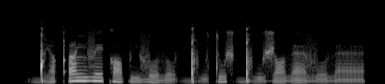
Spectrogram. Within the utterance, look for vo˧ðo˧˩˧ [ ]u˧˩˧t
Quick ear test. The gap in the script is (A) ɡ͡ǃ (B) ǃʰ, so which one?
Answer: A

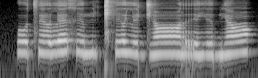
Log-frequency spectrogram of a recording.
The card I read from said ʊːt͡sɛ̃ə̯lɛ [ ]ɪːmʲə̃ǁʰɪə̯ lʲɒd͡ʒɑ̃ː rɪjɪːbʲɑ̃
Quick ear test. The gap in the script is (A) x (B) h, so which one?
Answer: A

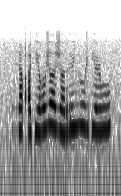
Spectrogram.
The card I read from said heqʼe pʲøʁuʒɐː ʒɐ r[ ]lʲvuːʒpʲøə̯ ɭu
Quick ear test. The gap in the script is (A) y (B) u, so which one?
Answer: A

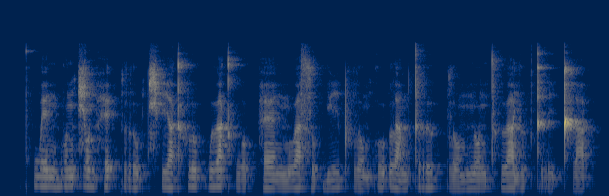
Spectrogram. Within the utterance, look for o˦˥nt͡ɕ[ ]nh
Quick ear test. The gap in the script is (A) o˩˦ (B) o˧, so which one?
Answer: B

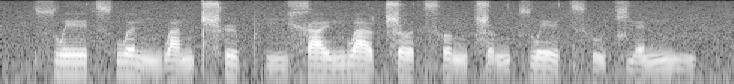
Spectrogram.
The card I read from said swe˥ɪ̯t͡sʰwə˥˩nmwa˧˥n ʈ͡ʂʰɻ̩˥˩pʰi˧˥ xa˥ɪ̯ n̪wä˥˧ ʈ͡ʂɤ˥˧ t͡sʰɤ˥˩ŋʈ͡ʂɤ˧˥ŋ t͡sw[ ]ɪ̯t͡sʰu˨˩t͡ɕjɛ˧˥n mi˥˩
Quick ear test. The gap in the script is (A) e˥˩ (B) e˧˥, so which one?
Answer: A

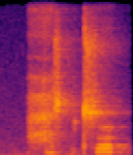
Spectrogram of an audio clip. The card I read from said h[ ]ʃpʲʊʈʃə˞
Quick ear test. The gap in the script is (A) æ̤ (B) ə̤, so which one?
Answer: A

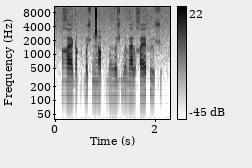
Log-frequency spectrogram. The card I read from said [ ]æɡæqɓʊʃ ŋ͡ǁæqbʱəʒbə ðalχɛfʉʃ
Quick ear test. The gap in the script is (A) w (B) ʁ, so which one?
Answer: B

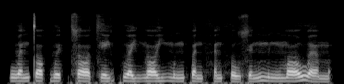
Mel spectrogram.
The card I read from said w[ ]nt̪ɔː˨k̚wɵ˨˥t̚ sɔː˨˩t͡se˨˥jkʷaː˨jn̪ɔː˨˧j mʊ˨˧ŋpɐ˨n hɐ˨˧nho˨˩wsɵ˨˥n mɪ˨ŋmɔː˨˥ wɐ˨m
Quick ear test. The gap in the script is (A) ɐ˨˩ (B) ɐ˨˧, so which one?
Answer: B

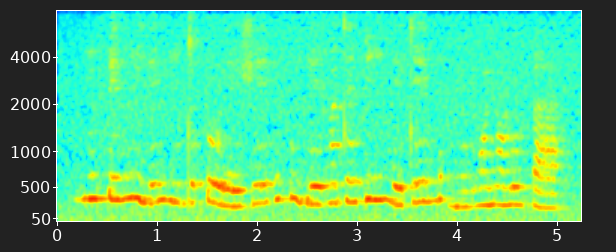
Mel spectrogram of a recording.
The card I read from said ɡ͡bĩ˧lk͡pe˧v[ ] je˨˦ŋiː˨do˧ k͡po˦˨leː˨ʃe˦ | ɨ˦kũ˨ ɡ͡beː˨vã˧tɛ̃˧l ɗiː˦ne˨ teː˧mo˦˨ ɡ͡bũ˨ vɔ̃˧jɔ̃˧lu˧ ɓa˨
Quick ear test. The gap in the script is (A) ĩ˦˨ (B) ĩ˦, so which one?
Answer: A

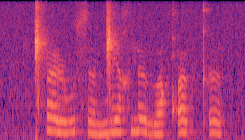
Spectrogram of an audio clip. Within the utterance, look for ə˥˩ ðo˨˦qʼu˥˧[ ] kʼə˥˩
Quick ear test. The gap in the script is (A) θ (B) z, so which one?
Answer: A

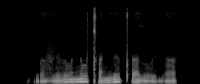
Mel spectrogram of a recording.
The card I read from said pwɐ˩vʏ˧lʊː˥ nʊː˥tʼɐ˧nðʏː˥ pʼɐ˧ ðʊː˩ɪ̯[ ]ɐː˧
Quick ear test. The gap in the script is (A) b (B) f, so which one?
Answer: A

